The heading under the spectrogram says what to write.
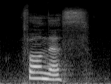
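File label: "fulness", American English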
